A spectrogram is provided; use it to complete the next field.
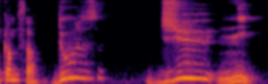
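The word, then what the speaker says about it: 二: facile facile le ca se dit tout simplement ni 5 ça se dit gogo neuf ça se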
